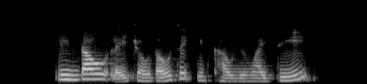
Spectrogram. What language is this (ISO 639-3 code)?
yue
